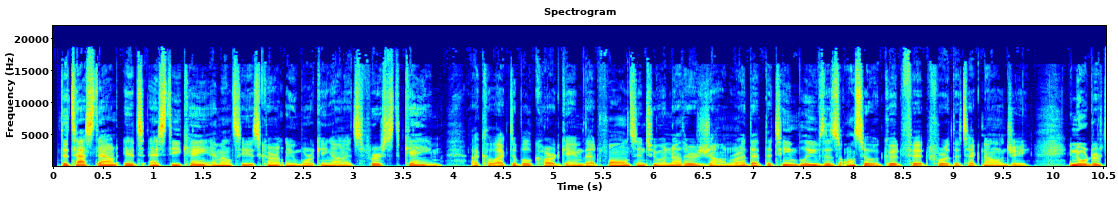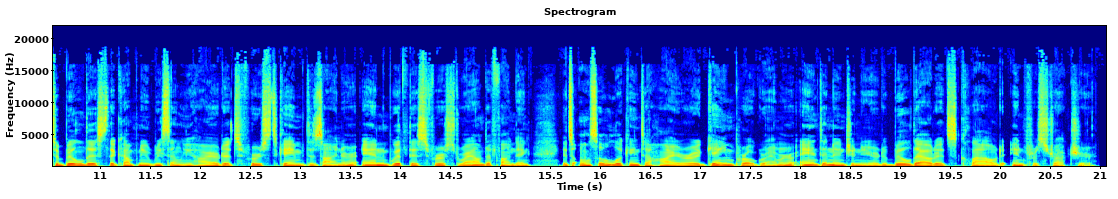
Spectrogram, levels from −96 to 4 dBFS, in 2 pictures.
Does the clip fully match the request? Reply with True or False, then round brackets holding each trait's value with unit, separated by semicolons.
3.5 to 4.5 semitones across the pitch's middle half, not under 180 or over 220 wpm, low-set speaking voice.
False (5.2 semitones; 200 wpm; 95 Hz)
